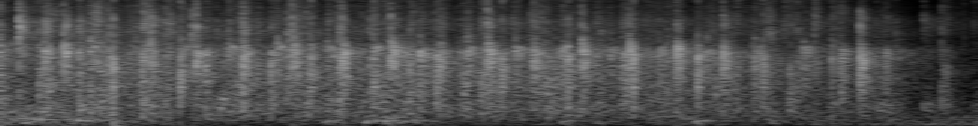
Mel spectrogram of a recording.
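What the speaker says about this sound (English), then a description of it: "I think you need to give them a round of applause again" A conference audience gives a round of applause, moderately loud clapping that continues evenly for five seconds before fading slightly.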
